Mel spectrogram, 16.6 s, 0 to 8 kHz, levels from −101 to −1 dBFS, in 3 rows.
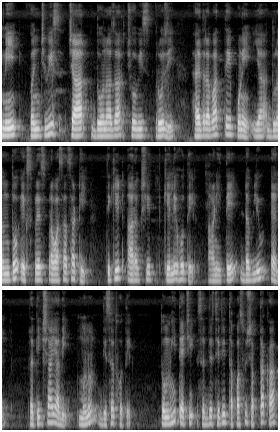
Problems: constant background noise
